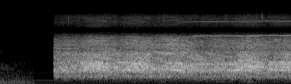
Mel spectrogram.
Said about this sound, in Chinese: 美国总统川普一登台，全场支持者爆出热烈掌声和欢呼。这是川普在美国大选后一个月来首度举办大型造势活动，支持者回响热烈，气氛嗨翻天。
